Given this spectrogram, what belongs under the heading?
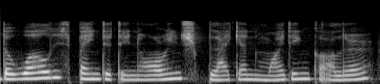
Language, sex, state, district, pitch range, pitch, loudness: English, female, Nagaland, Dimapur, 215-260 Hz, 240 Hz, -16 LUFS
